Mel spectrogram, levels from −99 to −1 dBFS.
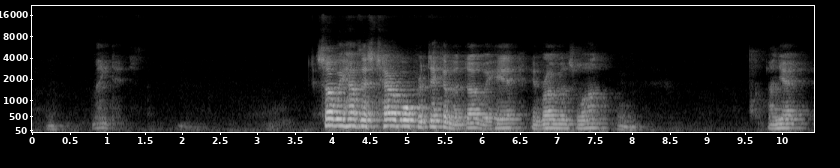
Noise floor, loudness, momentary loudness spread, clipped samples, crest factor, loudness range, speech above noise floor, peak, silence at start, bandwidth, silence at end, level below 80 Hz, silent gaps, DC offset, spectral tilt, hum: -77 dBFS; -32 LUFS; 24 LU; under 0.1%; 20 dB; 12 LU; 45 dB; -14 dBFS; 0.2 s; 7 kHz; 0.15 s; -68 dBFS; none; under 0.1%; -7.5 dB/octave; none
